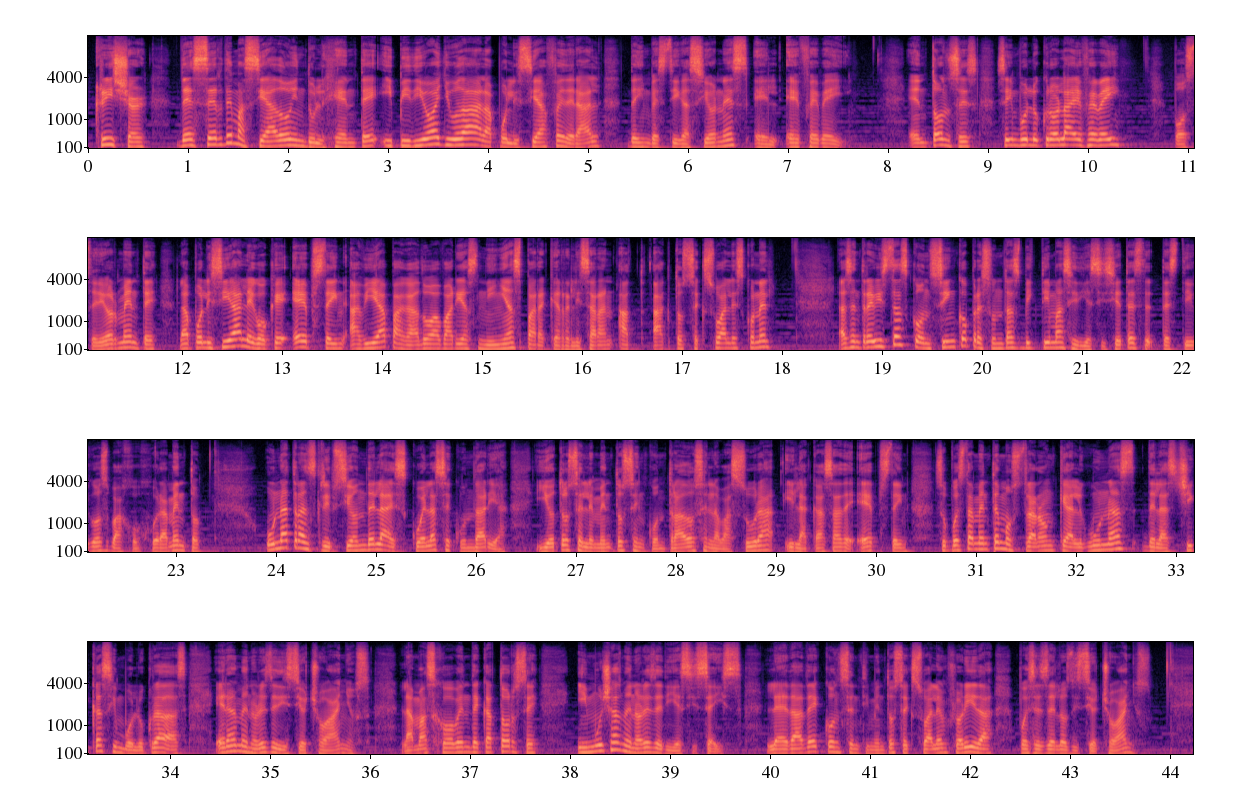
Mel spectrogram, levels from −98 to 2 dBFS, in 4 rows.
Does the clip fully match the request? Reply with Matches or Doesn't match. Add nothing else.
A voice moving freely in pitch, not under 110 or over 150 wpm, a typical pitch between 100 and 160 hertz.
Matches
